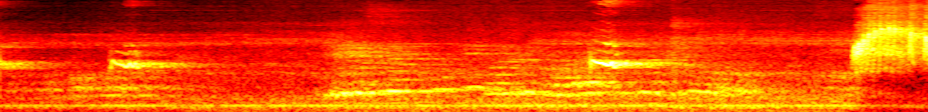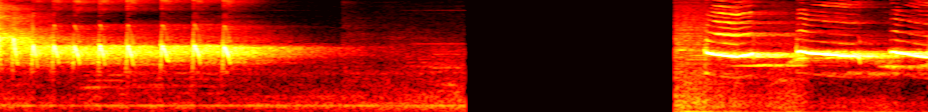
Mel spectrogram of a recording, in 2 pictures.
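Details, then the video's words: Kapas tembak on a songbird training recording: softer mixed whistles at first, then a bright, quick rattle of repeated sharp chirps, and after a silent break a final burst of chirping. "Masteran Kapas Tembak Gacor Nembak Isian Tajam Full"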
